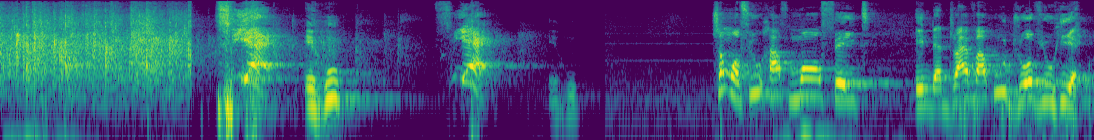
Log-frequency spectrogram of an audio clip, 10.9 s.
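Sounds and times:
audience clapping: 0.0 - 4.4
speech: 2.2 - 3.6, 5.5 - 5.9, 7.2 - 10.9.

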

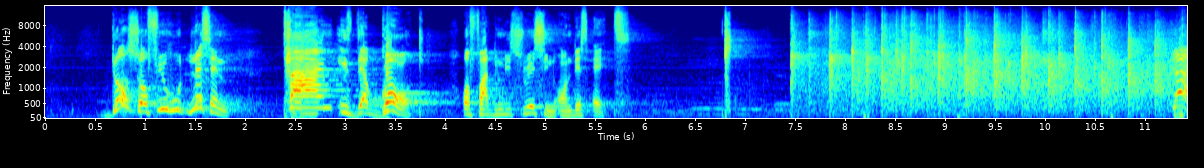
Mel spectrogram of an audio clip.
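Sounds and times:
speech: 0.6 - 5.9
audience clapping: 7.4 - 11.4.

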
